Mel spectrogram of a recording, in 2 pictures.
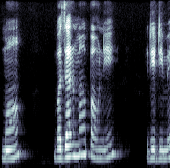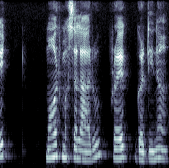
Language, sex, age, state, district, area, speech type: Nepali, female, 60+, West Bengal, Darjeeling, rural, spontaneous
